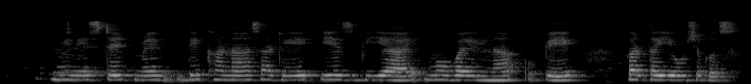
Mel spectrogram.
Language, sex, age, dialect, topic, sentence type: Marathi, female, 25-30, Northern Konkan, banking, statement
